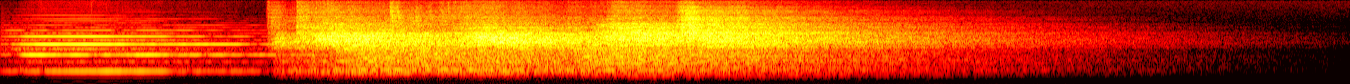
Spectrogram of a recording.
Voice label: Guild Announcer; Warframe

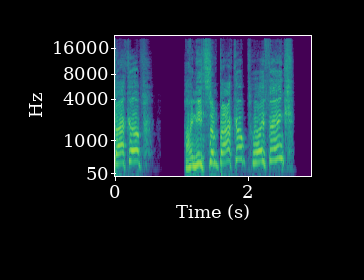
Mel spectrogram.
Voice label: Crew Near Death, Male; Dialog; Warframe; Railjack Crew; Perrin Sequence

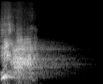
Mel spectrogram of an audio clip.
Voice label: Grunt, Grineer Male; Enemies; Kubrow Feral

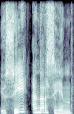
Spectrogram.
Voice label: Ost Male en; Cetus

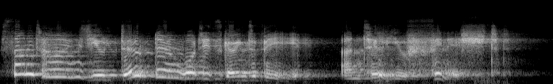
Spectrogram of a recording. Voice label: Background Announcements; Warframe; Shadowgrapher; Follies Hunt

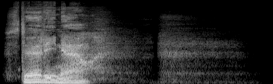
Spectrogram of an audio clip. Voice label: Horse Calm Adult; Duviri

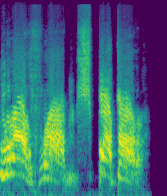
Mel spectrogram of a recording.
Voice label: Player Spotted, Male; Warframe; Grineer Male B; Battle Barks

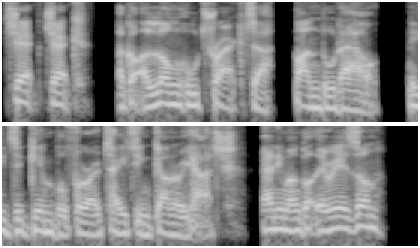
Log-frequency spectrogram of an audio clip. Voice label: Male Dispatcher, en; Dialog; Warframe; Solaris Venus

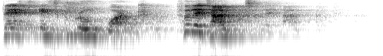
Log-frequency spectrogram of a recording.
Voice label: Soldier Female Helmet, Barks Battle, en; Sinecure

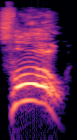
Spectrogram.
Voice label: Horse Stop Adult; Duviri

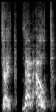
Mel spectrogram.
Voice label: Attack Prime Grineer Male; Tau; Battle Barks

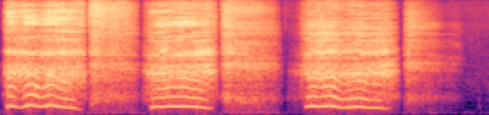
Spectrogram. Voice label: Operator Voice

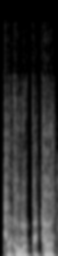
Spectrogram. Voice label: Surprised Robot Large, Barks, Battle; Warframe; Eximus Corpus Robotic Large

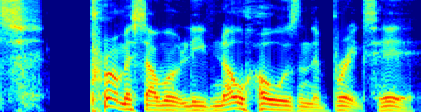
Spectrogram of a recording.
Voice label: Ambient Barks, en; Warframe; Mall Romance; Quincy

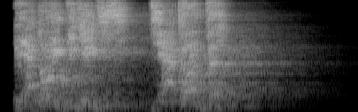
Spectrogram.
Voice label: Reload Crewmen, en; Warframe; Corpus Crewmen; Crewman A; Battle Barks

